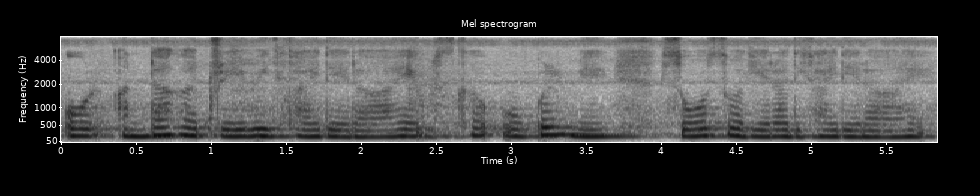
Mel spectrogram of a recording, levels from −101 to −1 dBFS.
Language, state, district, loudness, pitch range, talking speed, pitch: Hindi, Arunachal Pradesh, Papum Pare, -16 LUFS, 185-205 Hz, 185 wpm, 195 Hz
